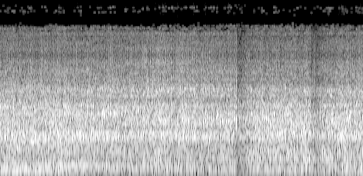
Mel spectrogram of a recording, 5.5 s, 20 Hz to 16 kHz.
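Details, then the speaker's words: 2011 Dodge pickup with 6.7 Cummins diesel, stock before EGR/DPF delete and 5-inch exhaust install: even, steady idle with smooth low rumble and no knocks or misses; a quiet, healthy truck averaging 10.3 mpg. "Go on ahead and start it up, Van. You guys can hear it's a pretty quiet truck, and we're going to put the flow-through exhaust system on"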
